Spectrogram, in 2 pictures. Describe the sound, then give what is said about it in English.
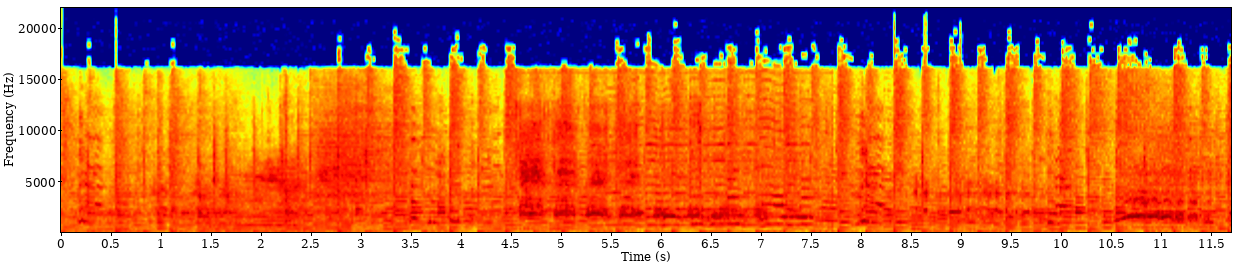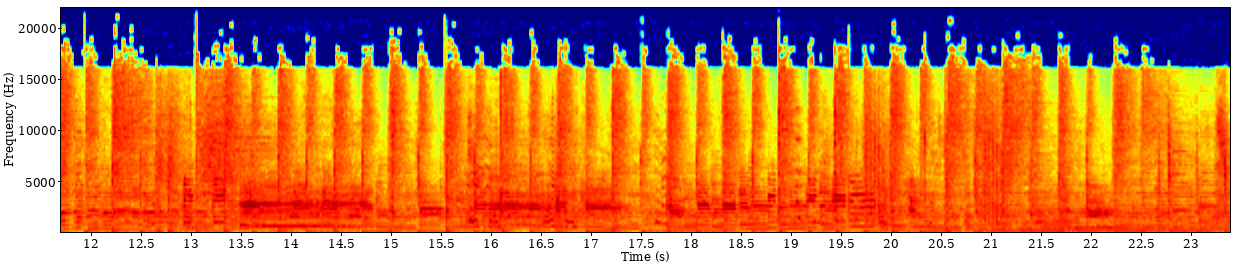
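A chorus of barnyard animal calls, clucking, bleating and neighing, layered over a loud, bouncy, steady rhythm that runs without pause from start to finish. “It's a neighing, braying, honking and a clucking, mooing, hooing, cock-a-doodle-dooing, barnyard hoedown, hoedown.”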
